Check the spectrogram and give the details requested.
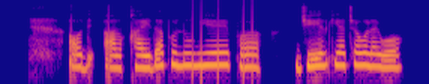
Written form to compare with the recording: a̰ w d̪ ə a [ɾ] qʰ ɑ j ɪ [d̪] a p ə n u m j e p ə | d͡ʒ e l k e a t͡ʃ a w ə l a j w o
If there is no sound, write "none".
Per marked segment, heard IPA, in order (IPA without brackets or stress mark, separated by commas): l, d̪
